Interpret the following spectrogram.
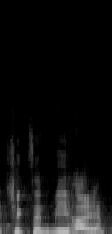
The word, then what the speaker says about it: Csikszentmihalyi: have somebody from hungaria here can you please pronounce his name correctly me hi csikszentmihalyi thank you thank you this guy studied flow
